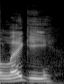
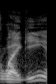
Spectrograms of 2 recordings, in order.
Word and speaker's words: Legge: And that will bring up Hannah Legge. Legge from Cowhead, Newfoundland Labrador. It's being pronounced leg on the in-house system, but I believe it's Legge, and if I am mispronouncing that, I do apologize.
